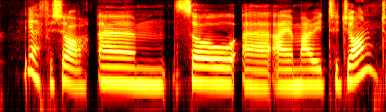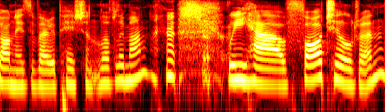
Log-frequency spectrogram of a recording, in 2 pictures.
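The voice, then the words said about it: Speaks with a noticeable accent. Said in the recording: “You're nervous about the accent, aren't you? ... I just think nobody will understand me. I'm going to have to try and speak slower.”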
